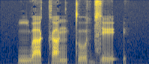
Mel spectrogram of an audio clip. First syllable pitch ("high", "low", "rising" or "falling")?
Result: high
